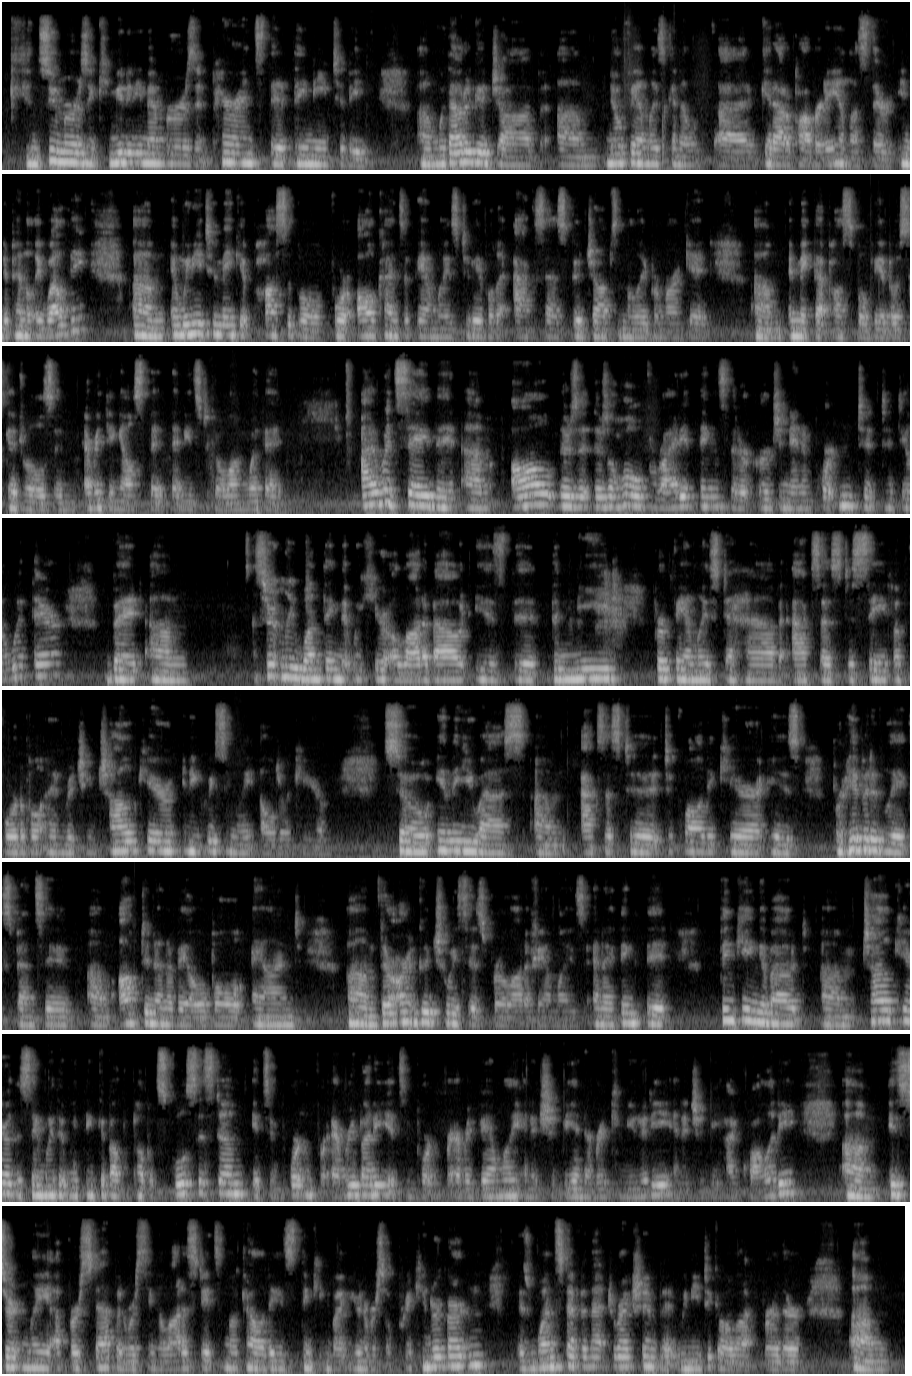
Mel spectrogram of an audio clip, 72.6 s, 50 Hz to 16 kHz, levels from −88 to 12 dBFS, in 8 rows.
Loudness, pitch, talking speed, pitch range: -26 LUFS, 150 Hz, 190 wpm, 140-170 Hz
